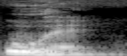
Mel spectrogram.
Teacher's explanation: ओष्ठ दीर्घ स्वर का उदाहरण है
